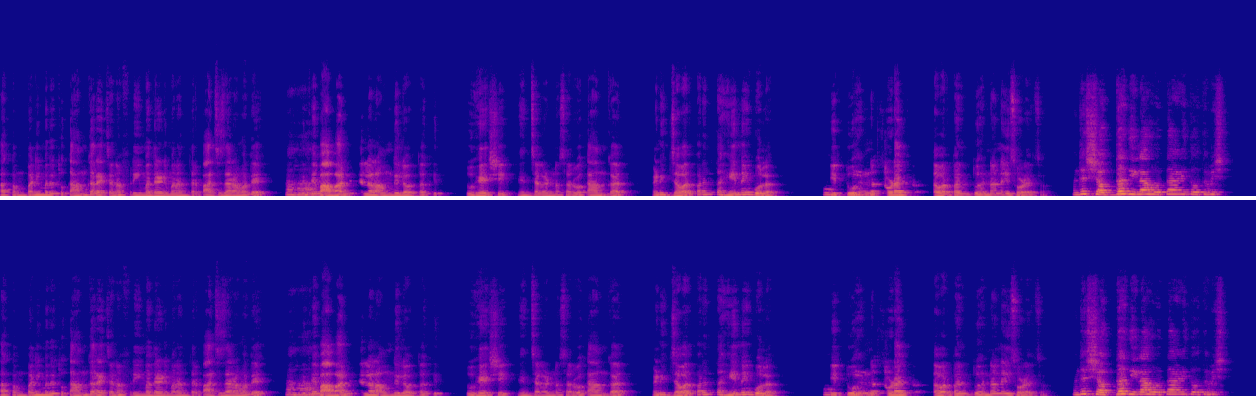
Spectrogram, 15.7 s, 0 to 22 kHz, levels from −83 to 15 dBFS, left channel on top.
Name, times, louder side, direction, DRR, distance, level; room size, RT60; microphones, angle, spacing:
voice 1, 0.0-3.3 3.9-5.5 5.8-7.8 8.2-9.7 10.4-12.9 14.0-14.1, left 1 dB, 20° left, 2 dB, 0.7 m, -28 dB
voice 2, 3.6-3.9 10.3-10.9 13.4-15.3, left 2 dB, 55° left, -3 dB, 0.8 m, -25 dB
3.8 x 2.6 x 2.7 m, 0.32 s
head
